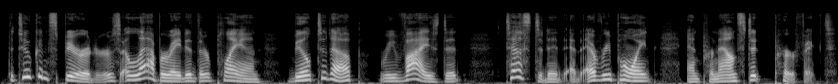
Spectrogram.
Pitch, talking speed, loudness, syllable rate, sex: 170 Hz, 145 wpm, -19 LUFS, 4.9 syllables/s, female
